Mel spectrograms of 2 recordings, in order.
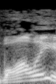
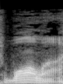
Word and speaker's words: walleye: I said, that's walleye. – Walleye. Walleye. Not Wally backward.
